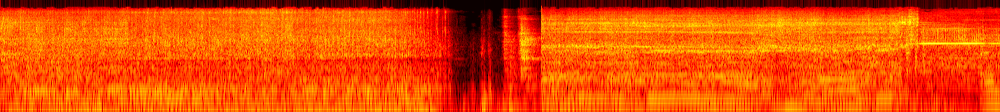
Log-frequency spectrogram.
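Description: Cordless angle grinder cutting through the steel of a scissor lift, in two long passes with a short break about four and a half seconds in. Near the end the cutting stops, and the motor's whine holds and then falls as the disc spins down.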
